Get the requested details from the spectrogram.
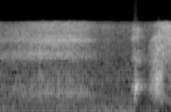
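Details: A drawn-in breath followed by one explosive sneeze and a short after-burst; ordinary sneeze.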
